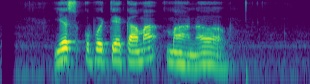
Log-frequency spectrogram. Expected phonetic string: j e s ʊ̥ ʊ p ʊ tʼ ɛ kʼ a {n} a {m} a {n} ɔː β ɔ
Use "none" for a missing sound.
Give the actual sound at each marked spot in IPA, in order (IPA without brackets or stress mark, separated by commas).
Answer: m, m, n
